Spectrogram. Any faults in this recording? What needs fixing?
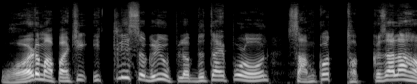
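Throughout, the speech sounds swirly, smeared and hollow, with blurred attacks and nothing above 19.9 kHz. This is likely generation loss from around ten MP3 re-encodes, pointing to 128 kbit/s, each pass quantising on a shifted frame grid so noise and spectral holes pile up. To prevent it, keep a lossless master and encode to MP3 only once, as the final step.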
